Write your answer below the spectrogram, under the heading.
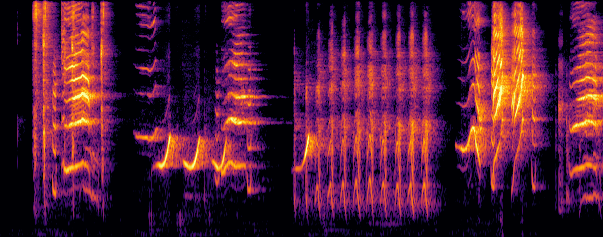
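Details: Indian ringneck parakeets kept indoors in a room, described as speaking and happy: five bursts of loud chattering built from rapid, rising, harmonic notes, mixed with shrill squawks. Short silent gaps separate the bursts.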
